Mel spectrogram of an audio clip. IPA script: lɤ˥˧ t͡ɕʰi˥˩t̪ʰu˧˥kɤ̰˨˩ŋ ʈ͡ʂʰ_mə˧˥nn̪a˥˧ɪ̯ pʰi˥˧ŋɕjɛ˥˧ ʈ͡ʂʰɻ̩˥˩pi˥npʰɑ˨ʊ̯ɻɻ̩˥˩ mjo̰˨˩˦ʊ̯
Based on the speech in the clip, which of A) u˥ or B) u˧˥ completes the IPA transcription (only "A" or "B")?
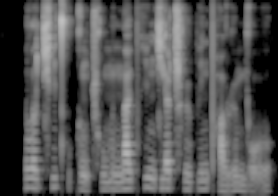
B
